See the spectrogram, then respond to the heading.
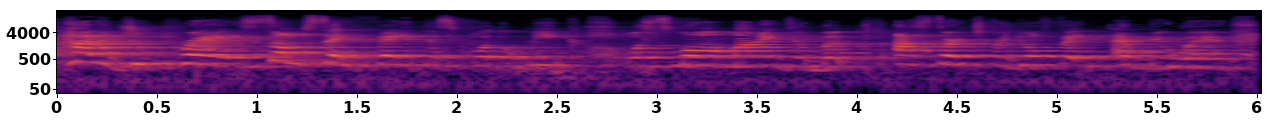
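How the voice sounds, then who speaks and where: In a room with audible echo, a woman projects a raised voice at an extremely high pitch, keeping fairly even intonation at a moderate pace. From Chicago, Puerto Rican family. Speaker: slam poet. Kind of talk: spoken word performance. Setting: open mic at coffeehouse. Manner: rhythmic.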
